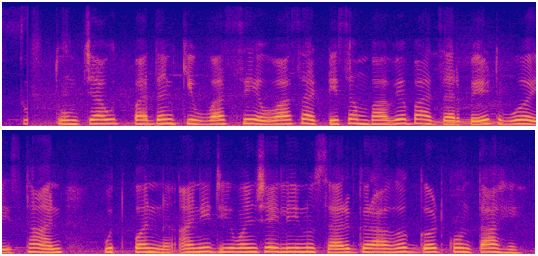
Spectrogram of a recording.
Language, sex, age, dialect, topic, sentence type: Marathi, female, 18-24, Standard Marathi, banking, statement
